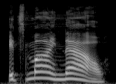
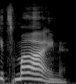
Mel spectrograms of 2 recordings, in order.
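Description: First: High, slow, loud gloat; drawn-out loud mine; triumphant declaration. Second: High loud shriek on mine; falling shriek on mine. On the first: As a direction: stretch out mine like a winner. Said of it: "Medley declared". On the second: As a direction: scream mine as she grabs. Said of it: "she shrieked". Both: Acted.

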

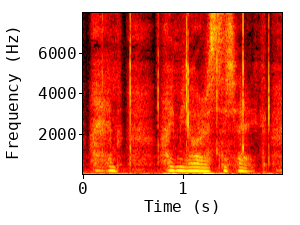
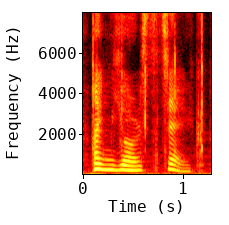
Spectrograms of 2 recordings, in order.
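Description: First: Soft unvoiced whisper, lower; whispered repeat. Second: Said in the usual way. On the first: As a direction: breathe the words as a whisper.

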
